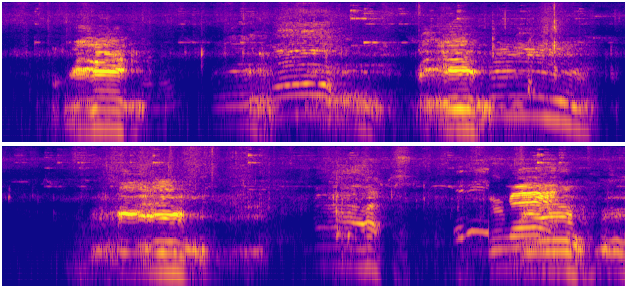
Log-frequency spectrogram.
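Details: Herded back to the farm pen, dozens of tame cattle keep up repeated overlapping moos, about six bellows in twelve seconds, varying in pitch, some rising and falling, with a busy farmyard background.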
